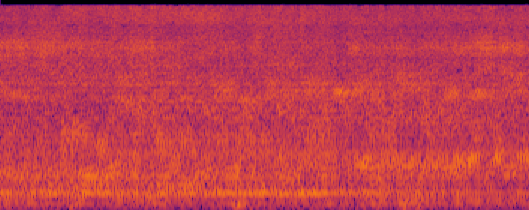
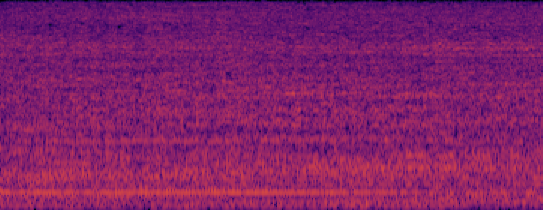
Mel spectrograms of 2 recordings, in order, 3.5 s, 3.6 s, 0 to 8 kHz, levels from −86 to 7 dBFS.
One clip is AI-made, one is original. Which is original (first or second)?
second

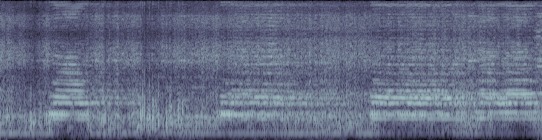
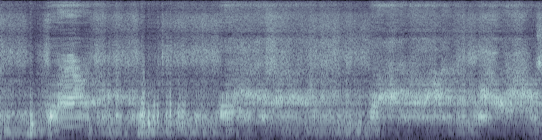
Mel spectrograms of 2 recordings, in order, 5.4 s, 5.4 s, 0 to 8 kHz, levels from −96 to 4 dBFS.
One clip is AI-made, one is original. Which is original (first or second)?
first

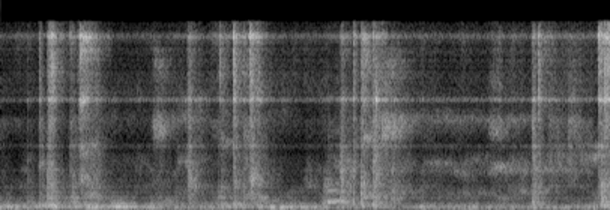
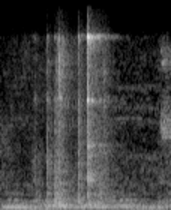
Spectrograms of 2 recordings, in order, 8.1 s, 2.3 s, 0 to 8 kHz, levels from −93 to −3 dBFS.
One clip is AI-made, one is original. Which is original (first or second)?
second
